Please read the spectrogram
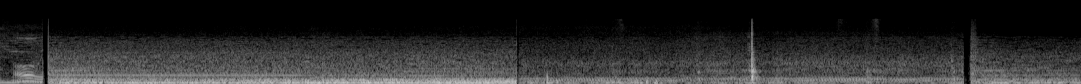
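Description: A car engine runs with a steady low rumble for about five seconds, then stops abruptly. A quieter vehicle sound follows, with one sharp click about two seconds before the end.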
